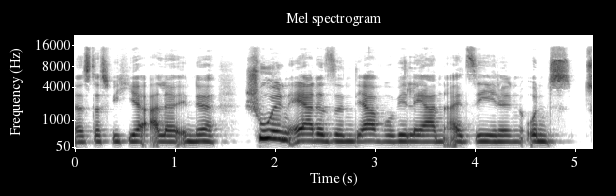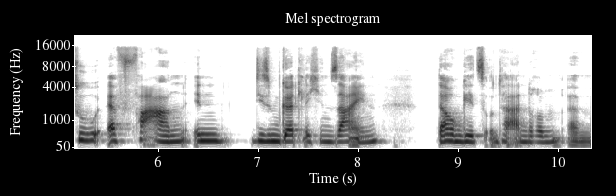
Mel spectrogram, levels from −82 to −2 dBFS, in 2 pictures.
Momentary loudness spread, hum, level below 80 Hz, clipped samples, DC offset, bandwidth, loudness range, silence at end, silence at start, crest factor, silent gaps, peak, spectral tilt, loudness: 8 LU; none; -58 dBFS; under 0.1%; under 0.1%; 15.5 kHz; 2 LU; 0 s; 0 s; 14 dB; 8.63-8.77 s; -4 dBFS; -4.5 dB/octave; -18 LUFS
